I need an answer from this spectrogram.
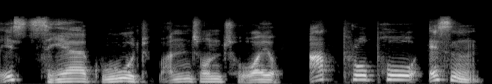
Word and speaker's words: apropos: Apropos, S가 여기서 발음이 안 됩니다. Apropos는 안 하고, Apropos로 발음하세요. Also, 식사.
